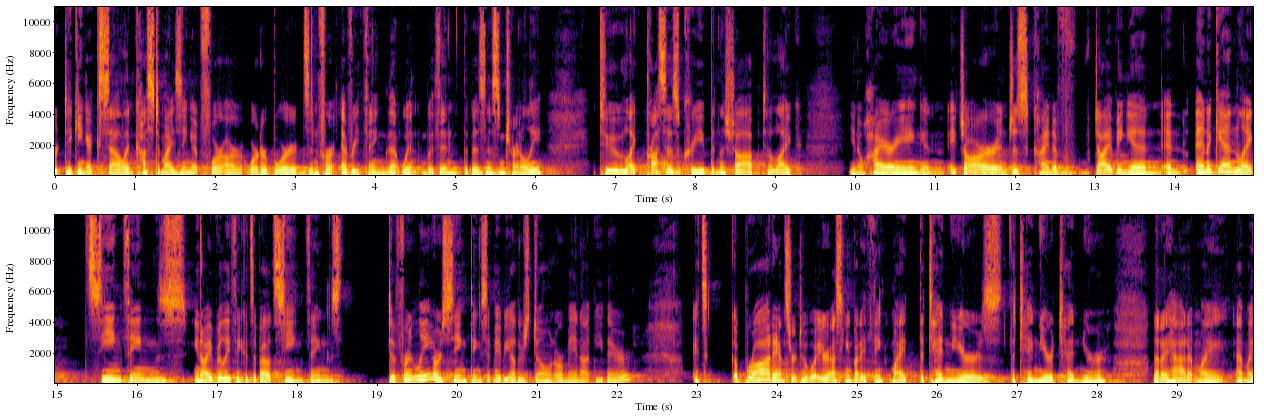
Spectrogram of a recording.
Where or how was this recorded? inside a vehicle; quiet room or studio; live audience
live audience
